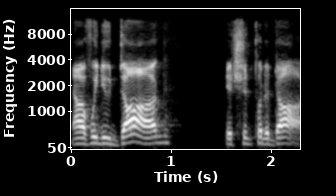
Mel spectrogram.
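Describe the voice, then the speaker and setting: A man is speaking very fast. Nothing much can be heard behind him. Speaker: computer science teacher trainer. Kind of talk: tutorial.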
